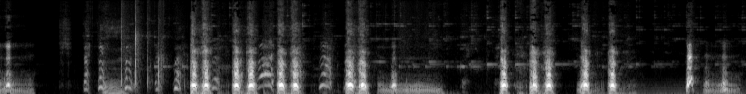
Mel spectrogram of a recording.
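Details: Bhote Kukur, the Tibetan Mastiff, barking in anger: sharp barks in pairs and clusters spread over fifteen seconds, broken by rougher drawn-out growly sounds and short silences.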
